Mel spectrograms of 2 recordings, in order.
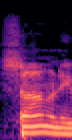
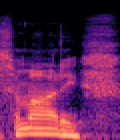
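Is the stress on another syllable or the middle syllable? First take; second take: another syllable; middle syllable. First: The stress is not on the middle syllable. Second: The stress is on the middle syllable. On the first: The speaker calls it wrong. "which I think I keep pr- mispronouncing" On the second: The speaker calls it right. "It's the middle syllable that's the, the emphasized one"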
